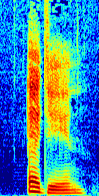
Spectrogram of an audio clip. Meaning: 1. individual, person 2. entity (that which has a distinct existence as an individual unit)
- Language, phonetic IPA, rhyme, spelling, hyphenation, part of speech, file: Hungarian, [ˈɛɟeːn], -eːn, egyén, egyén, noun, Hu-egyén.ogg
